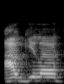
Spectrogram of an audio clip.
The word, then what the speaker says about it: Aguila: I'm terrible with pronouncing names, damn it. Aguila, yeah, help me out here.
